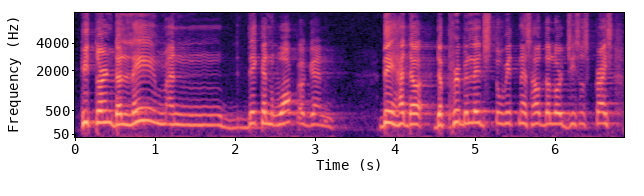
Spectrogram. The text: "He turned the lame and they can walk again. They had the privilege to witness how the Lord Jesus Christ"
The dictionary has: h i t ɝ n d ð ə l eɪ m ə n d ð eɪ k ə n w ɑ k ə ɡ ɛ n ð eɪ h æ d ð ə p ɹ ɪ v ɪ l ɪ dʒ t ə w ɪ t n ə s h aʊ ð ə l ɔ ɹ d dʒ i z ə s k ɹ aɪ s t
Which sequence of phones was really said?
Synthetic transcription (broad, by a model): h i t ɝ n d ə l eɪ m ə n d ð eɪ k ə n w ɑ k ə ɡ ɛ n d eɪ h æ d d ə p ɹ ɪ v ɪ l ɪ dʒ t ə w ɪ t n ə s h aʊ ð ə l ɔ ɹ d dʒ i s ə s k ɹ aɪ s t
